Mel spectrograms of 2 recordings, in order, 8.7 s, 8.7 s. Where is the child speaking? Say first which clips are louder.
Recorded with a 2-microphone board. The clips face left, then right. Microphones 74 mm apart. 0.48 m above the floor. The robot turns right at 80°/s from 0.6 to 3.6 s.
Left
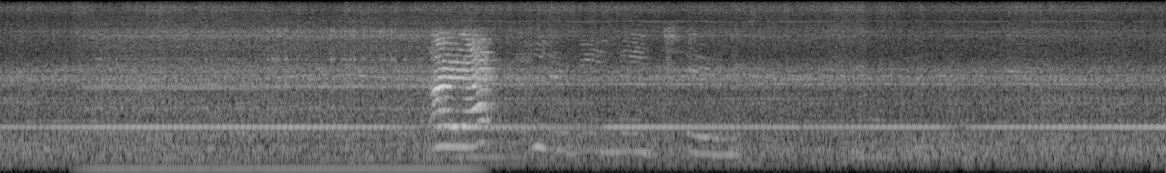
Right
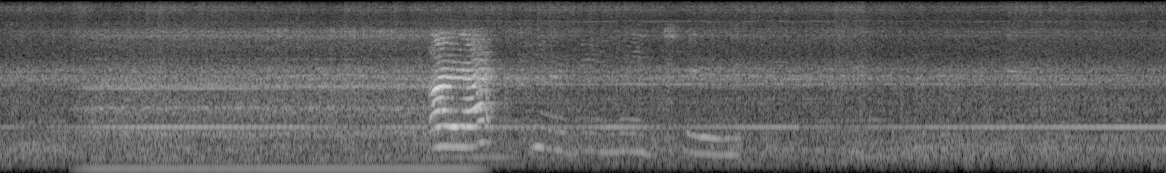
Right 2 dB; 45° right (ahead or behind), 0.8 m; by 5.6 s 20° right (ahead or behind), 0.8 m.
